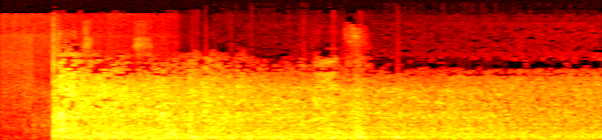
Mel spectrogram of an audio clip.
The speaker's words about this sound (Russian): Сегодня утром в местных пабликах начали появляться сообщения о том, что в городе громко и работает ПВО, и многие донечане проснулись вот от таких звуков.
